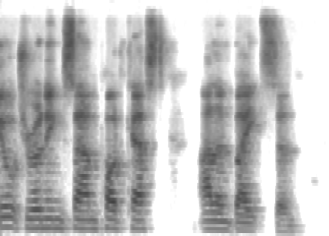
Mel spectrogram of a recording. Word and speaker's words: Bateson: running Sam podcast Alan Bateson how you doing Alan batemanson sorry mate I've got your name wrong already oh it's date soon you were right first time is it baby it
